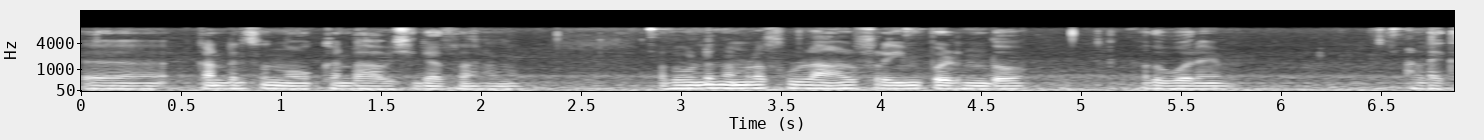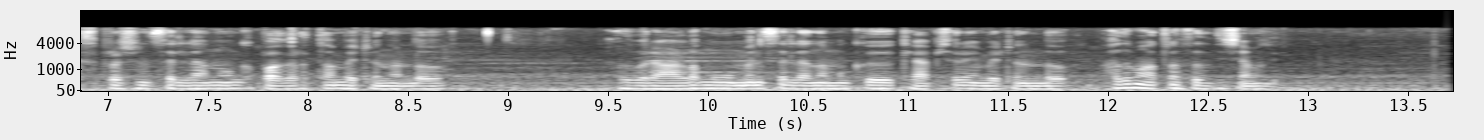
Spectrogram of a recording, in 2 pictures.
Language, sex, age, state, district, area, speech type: Malayalam, male, 18-30, Kerala, Palakkad, rural, spontaneous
